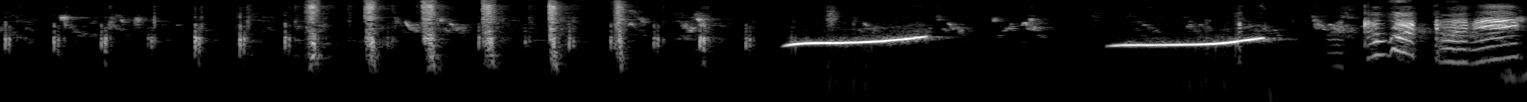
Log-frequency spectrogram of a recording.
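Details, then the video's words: Talking pet parrot making a run of rapid clicking notes, then two smooth rising whistles, ending in harsh chatter. "Talking Parrot"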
